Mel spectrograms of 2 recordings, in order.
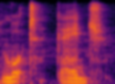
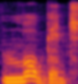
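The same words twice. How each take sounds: First: The word is said with a pronounced T. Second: The word is said with a silent T. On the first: The speaker calls it wrong. "not mortgage" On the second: The speaker calls it right. "do not pronounce the T, it's mortgage"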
